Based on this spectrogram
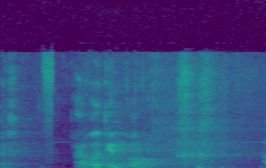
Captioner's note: laughs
